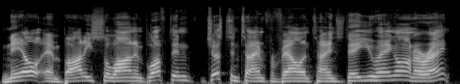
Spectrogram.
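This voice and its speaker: A man's voice: fairly high pitch, moderate pace, pushed and bright, clean tone, no room sound. A man hosting a morning radio show with upbeat, playful banter into a close studio microphone. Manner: playful, joking.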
